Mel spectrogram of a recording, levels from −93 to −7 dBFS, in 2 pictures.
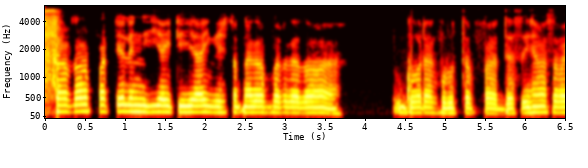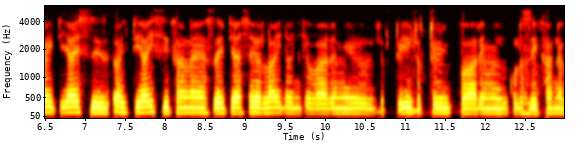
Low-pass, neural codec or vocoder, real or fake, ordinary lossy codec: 5.4 kHz; none; real; none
